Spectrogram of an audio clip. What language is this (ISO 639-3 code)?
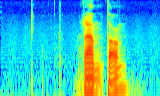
swe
